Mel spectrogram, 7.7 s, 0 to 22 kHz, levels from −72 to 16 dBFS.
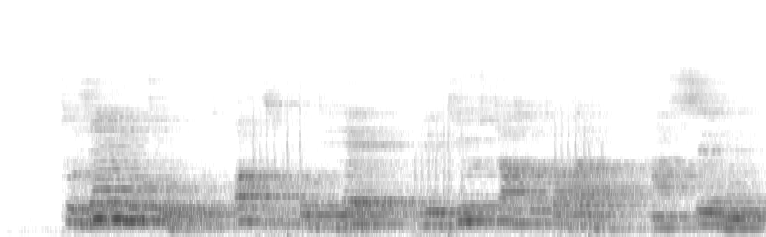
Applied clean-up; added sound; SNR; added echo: neural separator model SepFormer DNS4.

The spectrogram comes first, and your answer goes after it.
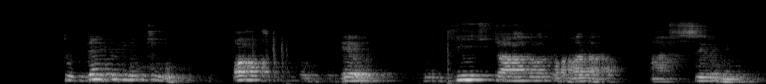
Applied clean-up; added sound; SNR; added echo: neural mask model DeepFilterNet 3.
